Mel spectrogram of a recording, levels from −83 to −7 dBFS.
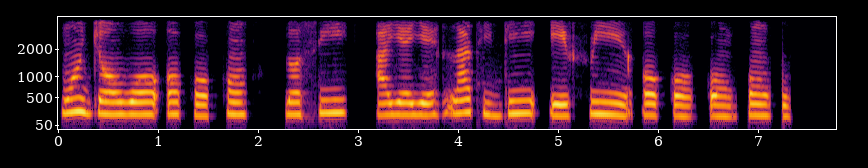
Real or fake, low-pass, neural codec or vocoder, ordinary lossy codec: real; 3.6 kHz; none; none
